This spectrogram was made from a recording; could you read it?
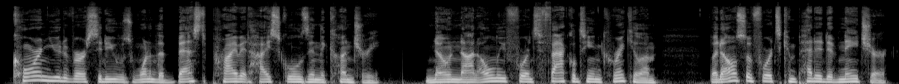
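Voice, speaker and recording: A man's voice: medium pitch, dry recording, clean studio sound. A man narrating scripted fiction as an audiobook storyteller.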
